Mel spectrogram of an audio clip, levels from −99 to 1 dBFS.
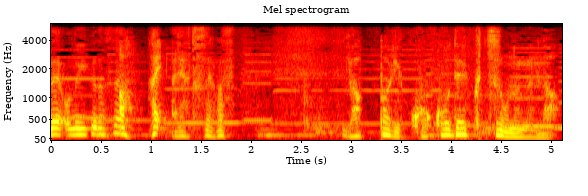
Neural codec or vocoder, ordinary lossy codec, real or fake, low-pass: none; none; real; 5.4 kHz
